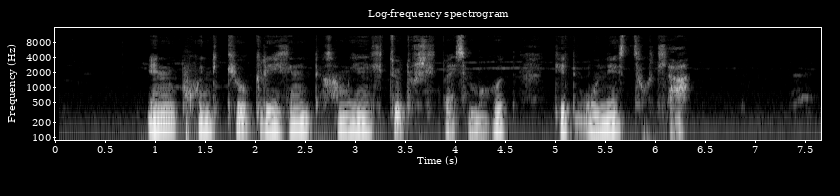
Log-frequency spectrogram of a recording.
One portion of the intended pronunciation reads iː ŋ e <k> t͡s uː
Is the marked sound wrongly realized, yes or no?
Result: yes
